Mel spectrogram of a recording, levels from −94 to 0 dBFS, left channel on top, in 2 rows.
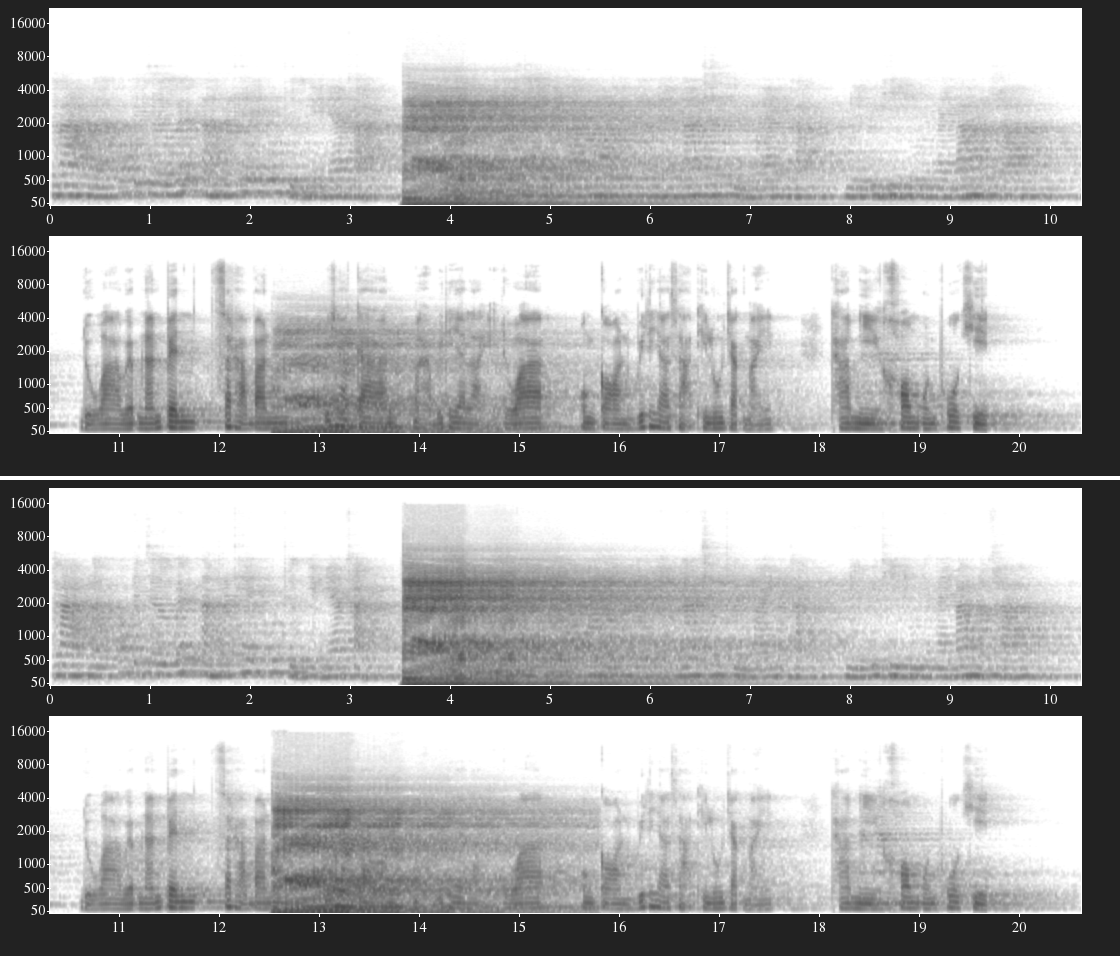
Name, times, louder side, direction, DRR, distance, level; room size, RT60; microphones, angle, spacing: voice 1, 0.0-3.2 3.7-7.5 7.9-9.8 18.4-18.7, equal, 50° right, -7 dB, 2.4 m, -48 dB
sound 1, 3.5-6.7 12.5-15.8, right 6 dB, 80° right, 0.5 m, -33 dB
voice 2, 10.6-12.7 13.0-15.3 15.6-17.5 18.1-19.7, left 4 dB, 30° left, 14 dB, 0.3 m, -37 dB
28.0 x 15.0 x 2.7 m, 2.6 s
head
